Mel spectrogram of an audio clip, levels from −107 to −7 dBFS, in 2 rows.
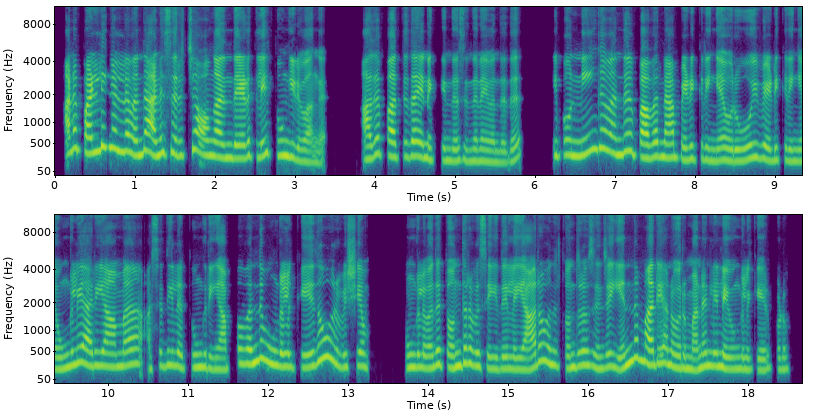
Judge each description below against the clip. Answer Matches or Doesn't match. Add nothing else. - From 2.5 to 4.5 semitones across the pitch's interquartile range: Doesn't match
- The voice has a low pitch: Doesn't match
